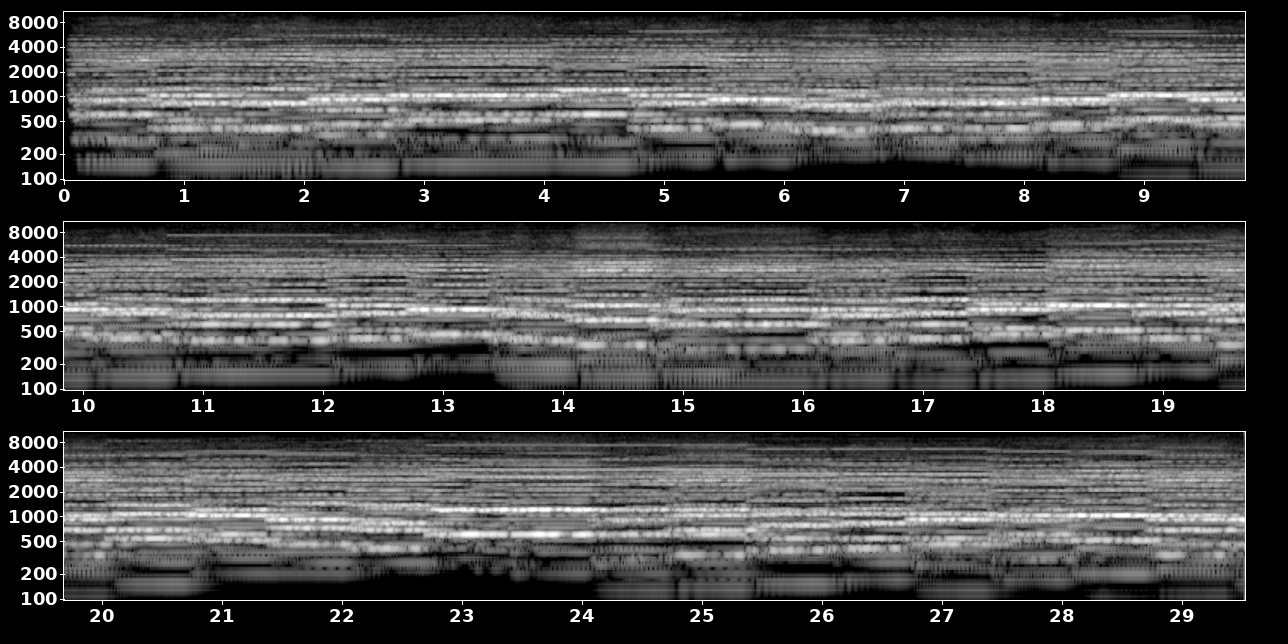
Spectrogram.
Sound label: tune hanover with tune houghton as descant, church choir; Original Compositions for Church Choirs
